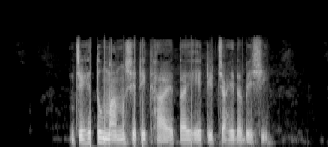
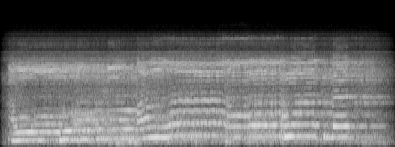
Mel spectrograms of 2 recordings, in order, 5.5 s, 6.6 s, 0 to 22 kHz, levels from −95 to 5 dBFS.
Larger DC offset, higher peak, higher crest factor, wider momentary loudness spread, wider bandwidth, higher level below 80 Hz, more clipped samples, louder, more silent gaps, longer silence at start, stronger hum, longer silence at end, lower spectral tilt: neither; about the same, -2 dBFS vs 0 dBFS; about the same, 18 dB vs 14 dB; first, 8 LU vs 4 LU; about the same, 8 kHz vs 8 kHz; first, -48 dBFS vs -78 dBFS; neither; second, -17 LUFS vs -14 LUFS; neither; first, 1.2 s vs 0.1 s; neither; first, 1 s vs 0.1 s; about the same, -5 dB/octave vs -6 dB/octave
